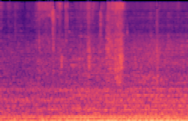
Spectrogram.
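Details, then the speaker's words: Traeger pellet grill after control board work, once an orange wire touching the fan was rerouted: even, steady low hum with no rattle, scrape or ticking as the fan and auger run smoothly, now operating normally. "now the fence is free and it operates way it's supposed to"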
